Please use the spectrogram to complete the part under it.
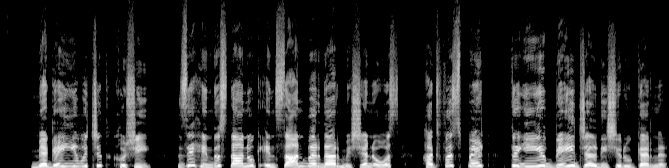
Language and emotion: Kashmiri, happy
